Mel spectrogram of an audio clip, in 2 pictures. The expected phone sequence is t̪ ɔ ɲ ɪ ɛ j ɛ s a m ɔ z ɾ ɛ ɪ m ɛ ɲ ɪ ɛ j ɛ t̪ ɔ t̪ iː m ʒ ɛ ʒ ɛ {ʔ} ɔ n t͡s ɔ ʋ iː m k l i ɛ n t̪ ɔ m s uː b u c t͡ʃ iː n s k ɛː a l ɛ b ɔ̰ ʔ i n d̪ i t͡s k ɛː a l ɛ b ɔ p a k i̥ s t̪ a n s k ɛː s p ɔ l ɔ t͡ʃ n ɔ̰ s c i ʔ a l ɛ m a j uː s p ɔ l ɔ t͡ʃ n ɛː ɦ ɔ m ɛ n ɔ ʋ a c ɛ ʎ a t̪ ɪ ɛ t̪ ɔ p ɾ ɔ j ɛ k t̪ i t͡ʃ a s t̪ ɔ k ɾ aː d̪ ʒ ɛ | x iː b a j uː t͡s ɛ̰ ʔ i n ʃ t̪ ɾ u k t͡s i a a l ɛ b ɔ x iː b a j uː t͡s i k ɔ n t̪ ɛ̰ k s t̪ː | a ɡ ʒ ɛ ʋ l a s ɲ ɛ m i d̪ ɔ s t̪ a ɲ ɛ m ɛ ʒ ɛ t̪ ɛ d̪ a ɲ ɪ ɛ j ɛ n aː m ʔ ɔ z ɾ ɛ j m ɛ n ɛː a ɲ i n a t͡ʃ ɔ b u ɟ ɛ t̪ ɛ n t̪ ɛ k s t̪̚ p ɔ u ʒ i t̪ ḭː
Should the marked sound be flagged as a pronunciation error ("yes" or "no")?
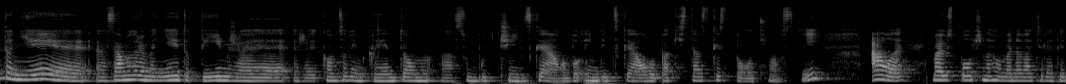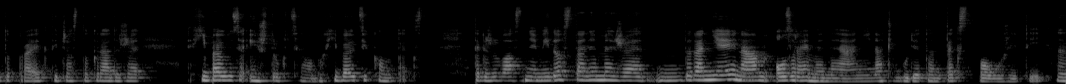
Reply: yes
